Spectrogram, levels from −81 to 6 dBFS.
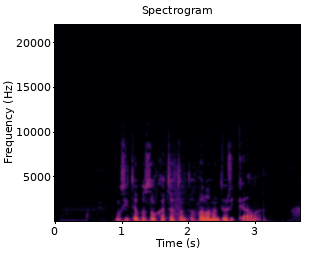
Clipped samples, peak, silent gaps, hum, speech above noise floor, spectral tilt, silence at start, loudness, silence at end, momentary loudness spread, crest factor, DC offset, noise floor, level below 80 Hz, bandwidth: under 0.1%; -16 dBFS; none; none; 33 dB; -6.5 dB/octave; 0.9 s; -34 LUFS; 0 s; 10 LU; 20 dB; under 0.1%; -66 dBFS; -52 dBFS; 10.5 kHz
